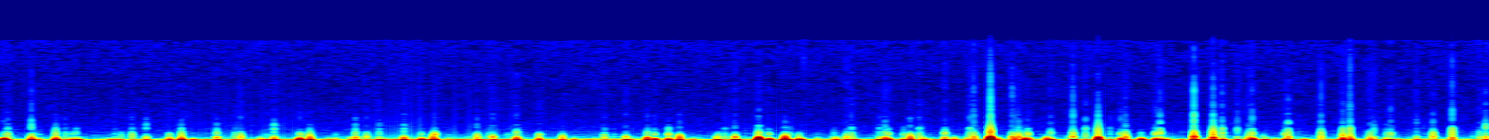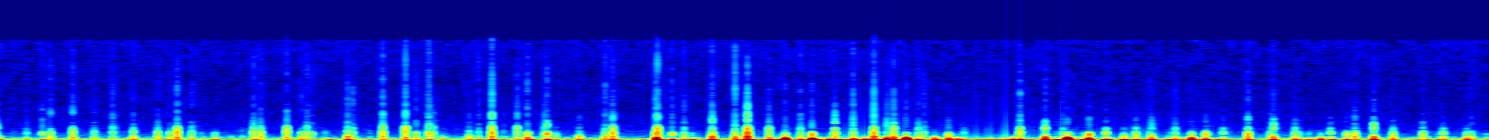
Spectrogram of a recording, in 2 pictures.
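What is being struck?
Soft plastic eye mask filled with gel beads.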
